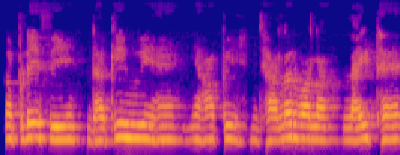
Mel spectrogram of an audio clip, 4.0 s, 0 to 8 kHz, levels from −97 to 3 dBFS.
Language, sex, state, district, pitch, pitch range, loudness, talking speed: Hindi, female, Chhattisgarh, Balrampur, 215 Hz, 210-225 Hz, -22 LUFS, 165 wpm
